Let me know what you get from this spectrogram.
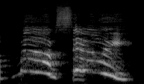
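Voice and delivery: very high, thin mock yell; retold yell. Sleeper yelling the wrong name for help, high mock yell. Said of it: "I open my mouth and I yell".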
